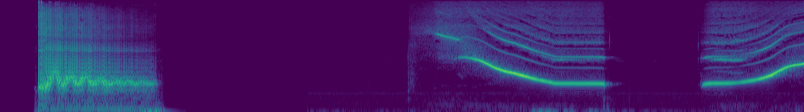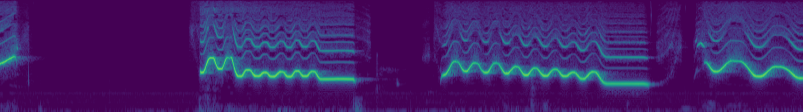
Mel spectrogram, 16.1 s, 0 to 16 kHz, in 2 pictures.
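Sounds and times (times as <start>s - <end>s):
sliding comedy whistle: 4.2s - 6.1s, 7.0s - 8.4s, 10.0s - 11.8s, 12.4s - 16.0s
warbling trilling whistle: 4.3s - 6.0s.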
